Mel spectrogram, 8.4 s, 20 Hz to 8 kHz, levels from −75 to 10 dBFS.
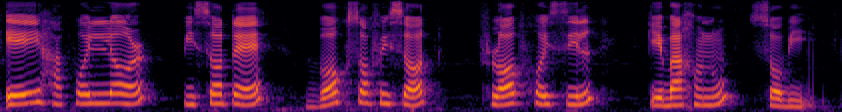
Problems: none marked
